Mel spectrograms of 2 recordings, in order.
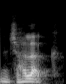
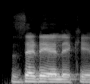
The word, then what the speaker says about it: Jhalak: In Maharashtra and Gujarat, a name that's popular among girls is Jhalak. Means a glimpse. You have this show called Jhalak Dikhla Ja, a dance show, right? So, but it's spelled Z-A-L-A-K by many people, Zalak.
